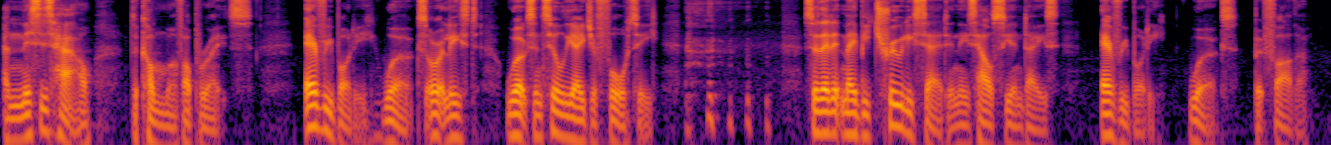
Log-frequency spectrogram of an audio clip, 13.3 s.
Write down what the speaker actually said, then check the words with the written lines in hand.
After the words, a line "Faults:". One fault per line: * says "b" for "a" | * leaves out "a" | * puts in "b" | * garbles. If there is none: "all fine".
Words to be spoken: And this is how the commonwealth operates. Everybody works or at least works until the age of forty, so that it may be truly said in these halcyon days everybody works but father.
And this is how the commonwealth operates. Everybody works or at least works until the age of forty, so that it may be truly said in these halcyon days everybody works but father.
Faults:
all fine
